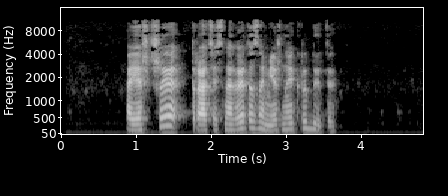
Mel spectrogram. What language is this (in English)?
Belarusian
